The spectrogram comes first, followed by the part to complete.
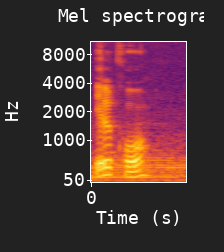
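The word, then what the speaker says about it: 읽고: Dan ada beberapa pengecualian yaitu untuk kata ilko di mana ikta dan gabungan dengan kata hubung akan dibaca real-nya. Kalau sebelumnya kan yang dibaca giaknya. Untuk pengecualian ini yang akan dibaca adalah real-nya. Jadi kata ikta dan kata penghubung go digabungkan yang akan dibaca adalah realnya yaitu ilko.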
